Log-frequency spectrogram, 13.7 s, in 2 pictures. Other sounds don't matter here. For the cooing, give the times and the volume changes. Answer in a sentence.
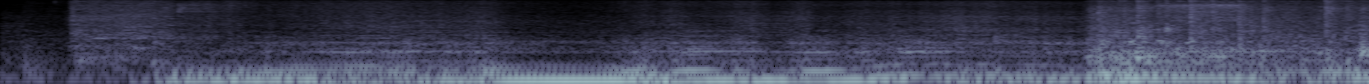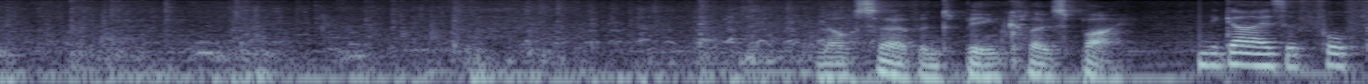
The cooing can be heard from 5.4 to 11.3 s, at a steady volume.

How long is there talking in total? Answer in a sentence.
The talking can be heard for 3 seconds in total.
